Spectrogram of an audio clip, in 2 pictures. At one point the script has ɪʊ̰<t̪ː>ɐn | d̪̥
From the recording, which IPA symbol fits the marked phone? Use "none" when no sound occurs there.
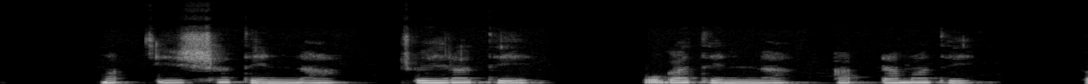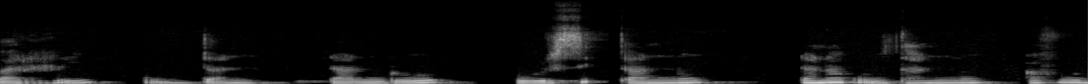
d̪ː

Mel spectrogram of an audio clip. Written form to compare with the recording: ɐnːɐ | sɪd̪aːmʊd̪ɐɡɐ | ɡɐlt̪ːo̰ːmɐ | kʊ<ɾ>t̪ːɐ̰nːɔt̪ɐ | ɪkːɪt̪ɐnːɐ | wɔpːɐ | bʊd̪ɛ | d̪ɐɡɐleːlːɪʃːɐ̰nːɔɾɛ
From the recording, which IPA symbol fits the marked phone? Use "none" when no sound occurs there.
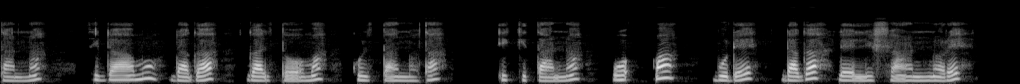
l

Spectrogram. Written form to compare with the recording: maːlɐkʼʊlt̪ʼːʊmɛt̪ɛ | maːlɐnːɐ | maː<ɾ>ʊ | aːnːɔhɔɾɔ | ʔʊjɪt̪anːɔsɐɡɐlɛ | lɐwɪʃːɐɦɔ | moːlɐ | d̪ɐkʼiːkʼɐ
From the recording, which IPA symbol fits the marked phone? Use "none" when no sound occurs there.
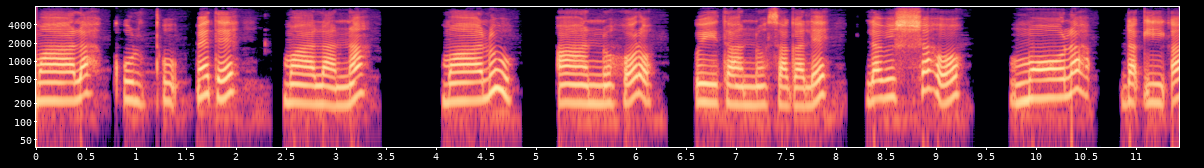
l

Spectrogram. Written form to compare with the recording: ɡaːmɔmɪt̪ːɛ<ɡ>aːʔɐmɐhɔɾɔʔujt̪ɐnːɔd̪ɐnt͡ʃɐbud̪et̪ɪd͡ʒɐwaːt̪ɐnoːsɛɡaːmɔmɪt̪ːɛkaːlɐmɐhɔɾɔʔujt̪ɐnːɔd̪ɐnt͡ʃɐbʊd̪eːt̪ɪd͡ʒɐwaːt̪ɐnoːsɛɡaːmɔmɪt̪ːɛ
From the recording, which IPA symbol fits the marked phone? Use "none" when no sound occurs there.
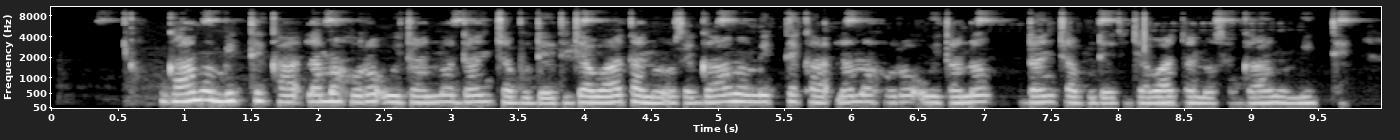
k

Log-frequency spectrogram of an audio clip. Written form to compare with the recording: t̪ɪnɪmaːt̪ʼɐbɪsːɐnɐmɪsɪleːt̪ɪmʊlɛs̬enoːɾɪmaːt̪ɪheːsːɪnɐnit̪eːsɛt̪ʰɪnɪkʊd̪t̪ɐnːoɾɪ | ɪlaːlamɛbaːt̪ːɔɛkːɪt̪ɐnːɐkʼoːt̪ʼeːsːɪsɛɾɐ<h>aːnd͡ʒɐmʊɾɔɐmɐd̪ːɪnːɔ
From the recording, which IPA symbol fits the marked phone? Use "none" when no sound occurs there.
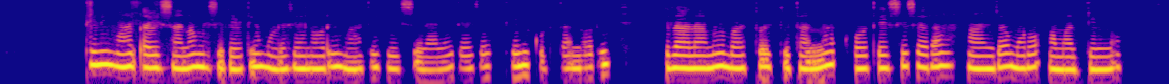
h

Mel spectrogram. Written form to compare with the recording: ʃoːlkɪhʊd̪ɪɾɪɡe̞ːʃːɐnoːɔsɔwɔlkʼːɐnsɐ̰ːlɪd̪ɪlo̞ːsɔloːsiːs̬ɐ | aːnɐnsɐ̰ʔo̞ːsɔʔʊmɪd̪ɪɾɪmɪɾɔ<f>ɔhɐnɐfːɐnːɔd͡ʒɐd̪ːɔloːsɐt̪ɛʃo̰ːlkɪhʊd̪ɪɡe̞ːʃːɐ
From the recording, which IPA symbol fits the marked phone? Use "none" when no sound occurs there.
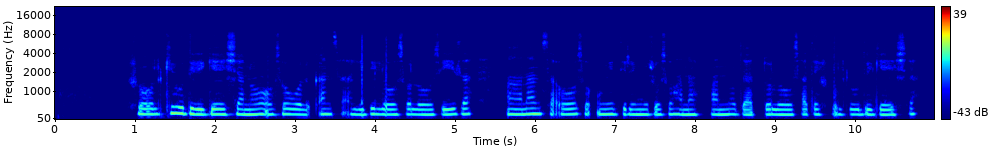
s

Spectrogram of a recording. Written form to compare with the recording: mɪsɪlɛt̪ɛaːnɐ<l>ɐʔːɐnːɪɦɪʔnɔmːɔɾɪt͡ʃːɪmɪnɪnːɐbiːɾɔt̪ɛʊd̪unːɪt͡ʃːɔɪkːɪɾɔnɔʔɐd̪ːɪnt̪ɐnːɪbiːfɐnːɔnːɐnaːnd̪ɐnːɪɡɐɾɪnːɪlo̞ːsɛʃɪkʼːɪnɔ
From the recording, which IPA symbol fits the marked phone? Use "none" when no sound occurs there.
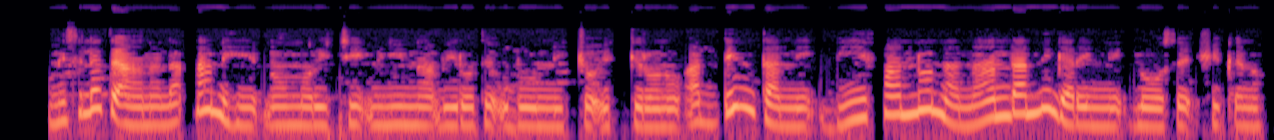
l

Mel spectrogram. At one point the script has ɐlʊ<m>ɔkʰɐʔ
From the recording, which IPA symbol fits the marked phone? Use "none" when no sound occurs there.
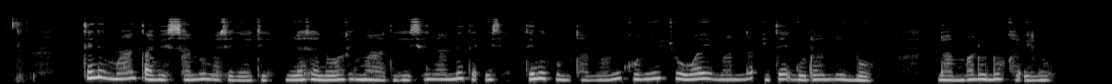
n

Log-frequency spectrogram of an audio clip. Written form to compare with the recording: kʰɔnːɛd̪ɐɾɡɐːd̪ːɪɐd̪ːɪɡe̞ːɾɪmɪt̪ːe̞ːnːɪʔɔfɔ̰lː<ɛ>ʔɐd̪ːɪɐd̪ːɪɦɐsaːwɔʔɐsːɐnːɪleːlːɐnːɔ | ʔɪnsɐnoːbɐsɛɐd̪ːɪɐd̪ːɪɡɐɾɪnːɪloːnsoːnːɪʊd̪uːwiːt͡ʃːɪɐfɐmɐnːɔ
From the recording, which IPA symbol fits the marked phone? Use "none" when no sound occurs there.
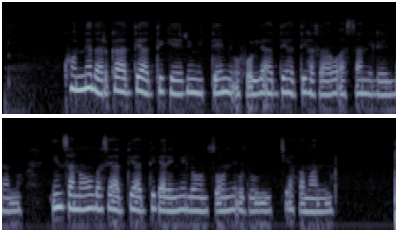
ɛ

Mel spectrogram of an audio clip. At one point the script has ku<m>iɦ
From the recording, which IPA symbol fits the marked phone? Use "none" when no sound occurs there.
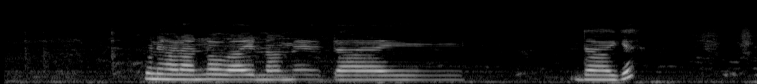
n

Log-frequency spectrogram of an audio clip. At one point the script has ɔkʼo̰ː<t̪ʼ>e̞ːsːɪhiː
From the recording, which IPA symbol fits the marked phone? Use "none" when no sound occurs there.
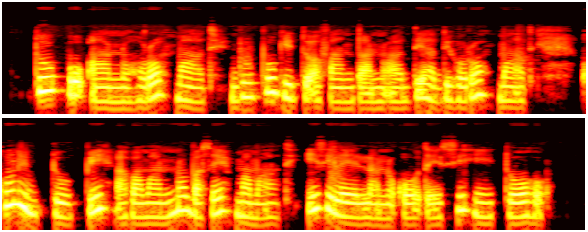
t̪ʼ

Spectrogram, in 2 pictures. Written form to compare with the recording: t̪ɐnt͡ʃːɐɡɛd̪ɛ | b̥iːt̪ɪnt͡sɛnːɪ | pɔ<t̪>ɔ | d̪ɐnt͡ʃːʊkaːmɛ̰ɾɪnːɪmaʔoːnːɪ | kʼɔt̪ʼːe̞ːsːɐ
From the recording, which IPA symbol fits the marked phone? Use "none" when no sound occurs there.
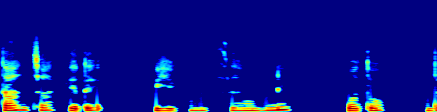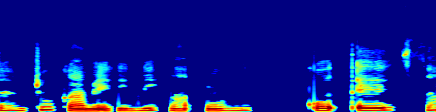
t̪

